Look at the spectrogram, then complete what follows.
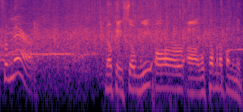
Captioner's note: applause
